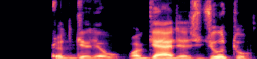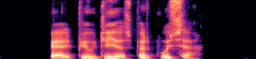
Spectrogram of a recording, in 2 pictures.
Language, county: Lithuanian, Utena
